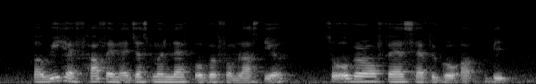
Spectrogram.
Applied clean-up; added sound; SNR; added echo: none; none; none; none.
